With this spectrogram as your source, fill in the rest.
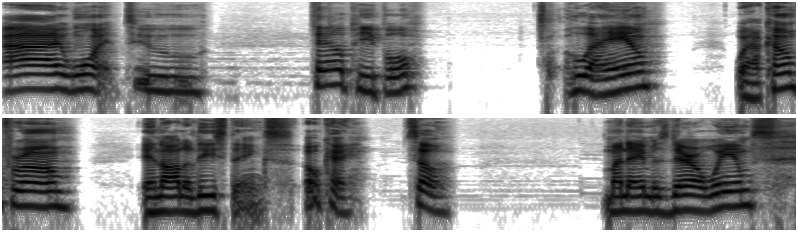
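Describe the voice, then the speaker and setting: A man with a high pitch speaks at a very slow pace, with long, frequent pauses and ordinary pitch variation. The recording is very clean and the background silent. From US South, Columbus, Georgia. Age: 40s. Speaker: podcast host. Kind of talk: casual solo livestream talk. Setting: live stream. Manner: halting, with many fillers.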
